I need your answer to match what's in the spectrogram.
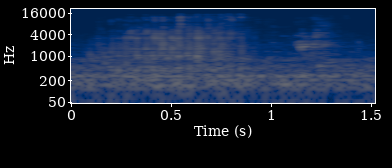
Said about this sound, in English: Just grabbing a little water here as we go through.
